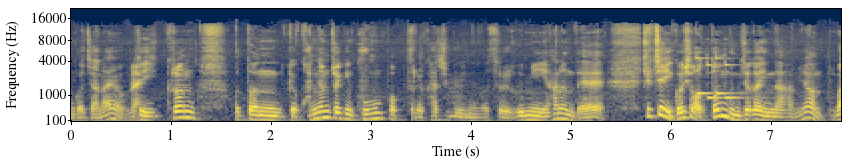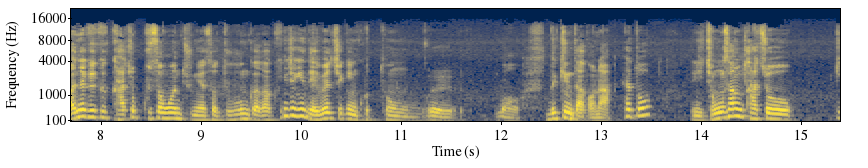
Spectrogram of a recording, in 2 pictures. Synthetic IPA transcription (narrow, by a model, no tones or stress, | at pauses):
nɡʌd͡ʑanajokɯnd͡ʑe̞ikɯɾʌn | ʌt͈ʌnkɯkwaɲːʌmd͡ʑʌɡinkumunp͈ʌp̚t͈ɯɾɯɭkad͡ʑiɡoinːɯnɡʌsʰɯɭɯmiɦanɯnde̞ɕʰiɭt͡ɕ͈e̞iɡʌɕʰiʌt͈ʌnmund͡ʑe̞ɡainːaɦamjʌnmaɲaɡekɯkad͡ʑok̚k͈usʰʌŋwʌnd͡ʑuŋe̞sʰʌnuɡunɡaɡakwe̞ŋd͡ʑaŋine̞mjʌnd͡ʑʌɡinkotʰoŋɯɭ | mʌnɯk̬͈indaɡʌna̰he̞do | it͡ɕʌŋsʰaŋkad͡ʑoɡ̚ | i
